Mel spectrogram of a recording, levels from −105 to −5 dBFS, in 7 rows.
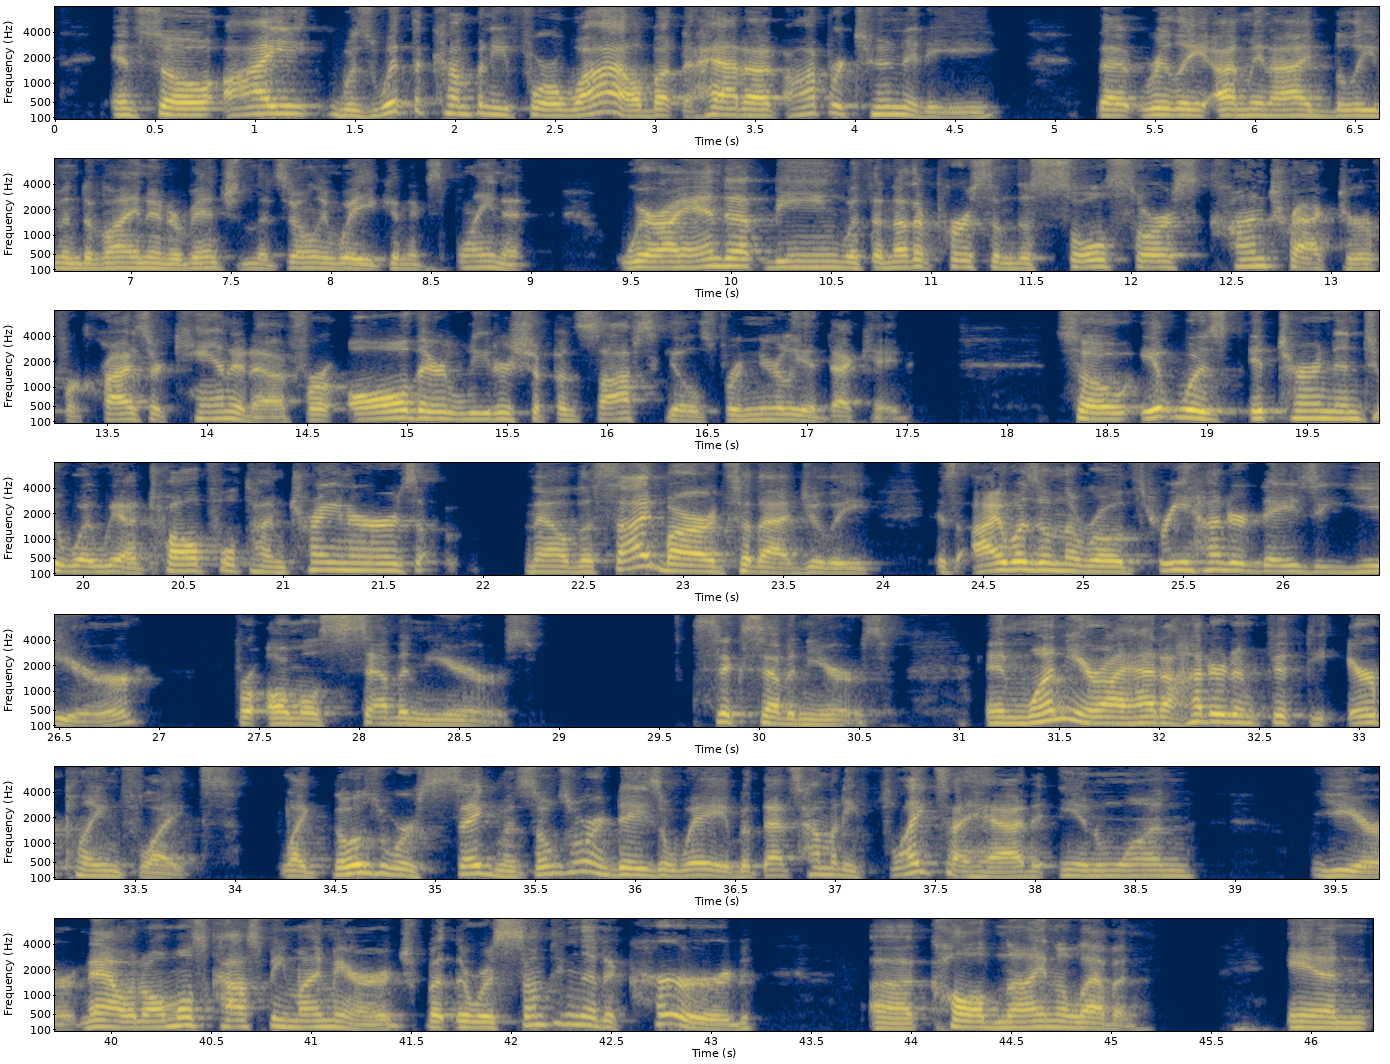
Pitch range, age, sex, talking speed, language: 145-185 Hz, 40-59, male, 175 wpm, English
